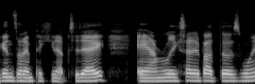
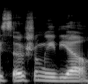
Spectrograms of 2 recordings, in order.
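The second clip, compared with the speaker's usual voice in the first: normal talking voice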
